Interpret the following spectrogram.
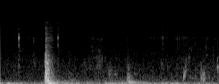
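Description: A dull thump on the boat about half a second in, followed by a few lighter knocks.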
